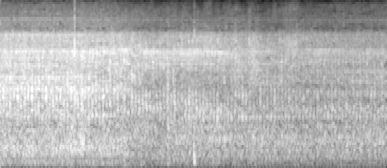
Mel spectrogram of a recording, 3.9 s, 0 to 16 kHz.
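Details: 2005 Mercedes-Benz Vito at idle: loud steady idle with faint tapping about four per second; knock; oil pan opened, crankshaft and bearings like new, owner suspects injector or hydraulic lifter.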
